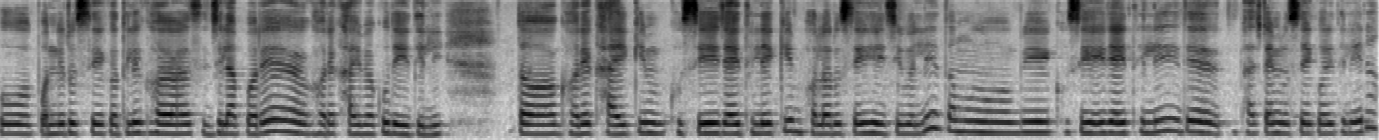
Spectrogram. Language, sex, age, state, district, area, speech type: Odia, female, 45-60, Odisha, Kandhamal, rural, spontaneous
